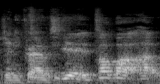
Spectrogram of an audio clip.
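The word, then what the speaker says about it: Genny Gravitz: Jenny Kravitz.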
